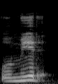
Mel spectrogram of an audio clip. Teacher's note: اس سبق میں را کو باریک کر کے پڑھنا چاہیے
